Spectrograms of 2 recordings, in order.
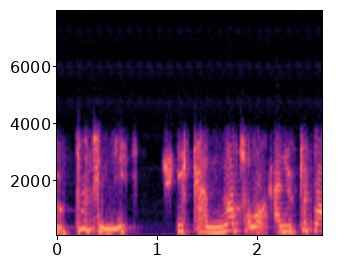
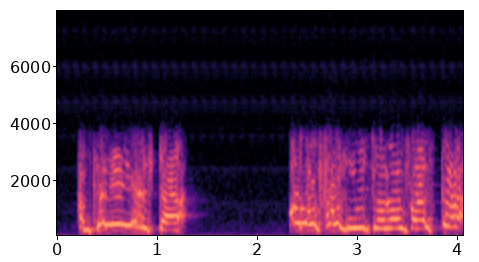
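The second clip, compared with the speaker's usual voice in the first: high tearful voice, speaking through tears; 9 semitones higher than usual. Speaker addressing Esther, crying while talking. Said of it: "I'm crying because we can't even see it".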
